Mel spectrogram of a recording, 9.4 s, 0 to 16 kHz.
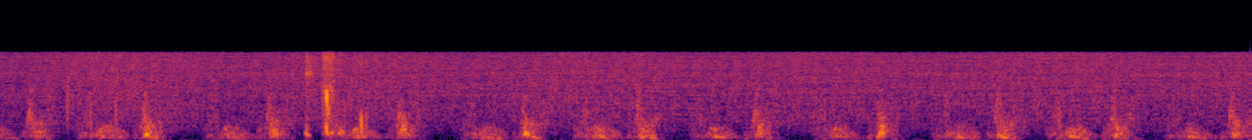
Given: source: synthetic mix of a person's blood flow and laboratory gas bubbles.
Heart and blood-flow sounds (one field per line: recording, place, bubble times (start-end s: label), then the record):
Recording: Doppler ultrasound of blood flow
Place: precordium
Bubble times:
2.29-2.37 s: bubbles
2.42-2.61 s: bubbles
2.69-2.78 s: bubbles
From the record:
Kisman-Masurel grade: 213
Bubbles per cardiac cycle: several, 3 to 8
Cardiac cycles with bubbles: 1 to 10%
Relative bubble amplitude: loud (0.450 to 0.775)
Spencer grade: 1 (occasional bubble signal discernible with the cardiac motion signal, with majority of cardiac periods free of bubbles)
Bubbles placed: anywhere in the cardiac cycle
